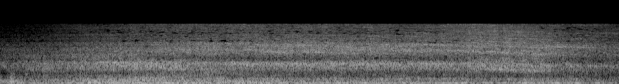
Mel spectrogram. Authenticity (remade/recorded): recorded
